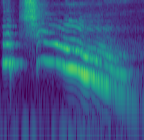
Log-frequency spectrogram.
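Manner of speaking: gasping build-up, then a loud sneeze; hammed-up bear sneeze; big sneeze. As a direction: act out a huge bear sneeze.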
